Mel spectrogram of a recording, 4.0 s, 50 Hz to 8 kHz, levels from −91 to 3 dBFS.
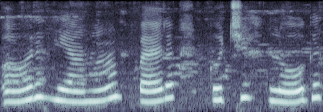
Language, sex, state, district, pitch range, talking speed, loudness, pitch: Hindi, female, Punjab, Pathankot, 245-330 Hz, 75 wpm, -12 LUFS, 275 Hz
